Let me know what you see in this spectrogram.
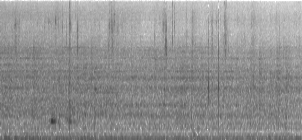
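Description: Diesel-hauled passenger train pulling away: a steady low locomotive rumble with scattered sharp clicks of wheels over rail joints, the loudest about a second in, slowly fading as it recedes.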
